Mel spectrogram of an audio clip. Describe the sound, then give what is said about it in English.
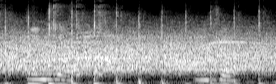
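Dense, continuous applause for America's birthday, a steady wash of many hands clapping at once, fairly loud, with some voices faintly mixed in underneath. “Have applause?”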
